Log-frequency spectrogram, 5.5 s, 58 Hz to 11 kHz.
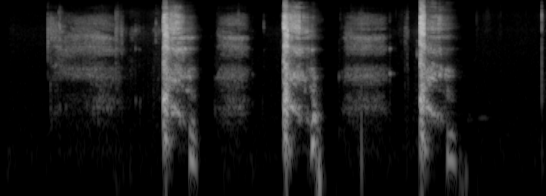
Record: three_cough_length: 5.5 s
three_cough_amplitude: 32768
three_cough_signal_mean_std_ratio: 0.29
survey_phase: beta (2021-08-13 to 2022-03-07)
age: 45-64
gender: Female
wearing_mask: 'No'
symptom_other: true
smoker_status: Ex-smoker
respiratory_condition_asthma: true
respiratory_condition_other: false
recruitment_source: Test and Trace
submission_delay: 2 days
covid_test_result: Positive
covid_test_method: LFT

